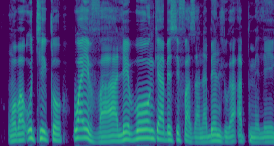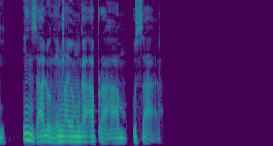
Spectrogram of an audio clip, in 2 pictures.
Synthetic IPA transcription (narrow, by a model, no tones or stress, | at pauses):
ŋɔβaʔutʰiǁɔ | wajɛvalɛβɔŋkʼɛaβesifazanaβend͡ɮʱuɣaʔab̥ʱimɛleɣi | ind͡ʒʱalɔŋɛŋ͡ǁajom̩ɣaːb̥ʱra̰hamusa̰ːra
